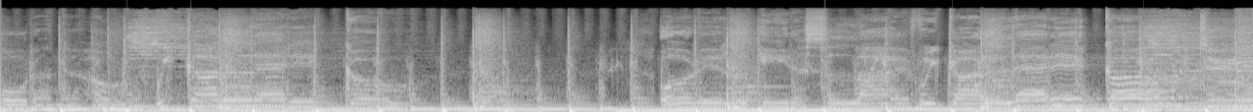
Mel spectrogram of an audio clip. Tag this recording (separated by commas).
Music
